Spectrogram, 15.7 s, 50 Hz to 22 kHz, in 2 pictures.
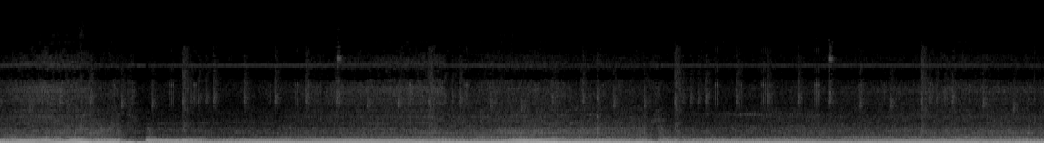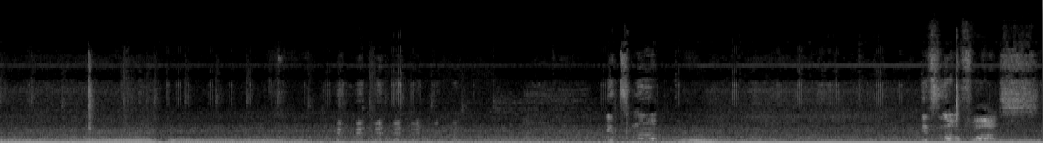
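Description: Toyota GT86 sports car engine revving up through the gears while driving, a steady loud drone that climbs in pitch and drops at each shift, heard from inside the cabin without talk.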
